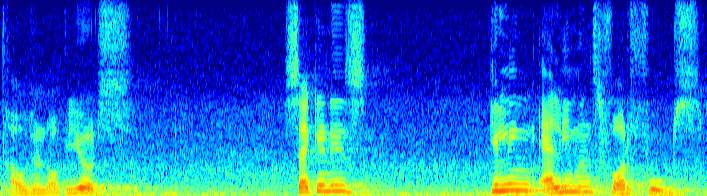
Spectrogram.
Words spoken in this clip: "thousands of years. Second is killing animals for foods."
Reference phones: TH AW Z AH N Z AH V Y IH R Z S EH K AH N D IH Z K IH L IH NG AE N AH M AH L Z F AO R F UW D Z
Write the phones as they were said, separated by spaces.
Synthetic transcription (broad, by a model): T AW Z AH N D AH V Y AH R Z S EH K AH N D IH Z K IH L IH NG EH L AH M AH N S F AO R F UW D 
